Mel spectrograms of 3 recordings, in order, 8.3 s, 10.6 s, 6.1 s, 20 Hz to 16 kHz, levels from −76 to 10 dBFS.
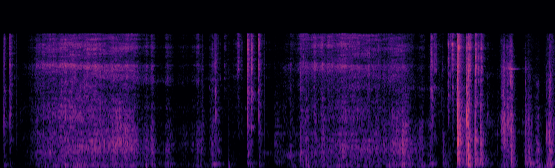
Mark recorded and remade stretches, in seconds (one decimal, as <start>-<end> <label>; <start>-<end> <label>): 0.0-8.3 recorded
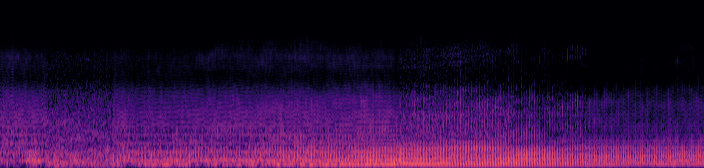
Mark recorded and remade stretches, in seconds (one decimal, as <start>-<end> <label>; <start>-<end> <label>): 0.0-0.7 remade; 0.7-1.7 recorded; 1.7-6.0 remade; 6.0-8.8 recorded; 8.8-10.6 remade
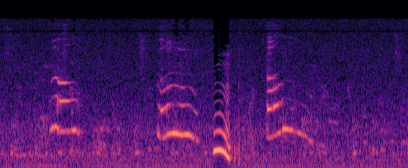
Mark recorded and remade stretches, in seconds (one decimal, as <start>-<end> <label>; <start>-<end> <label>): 0.0-6.1 recorded

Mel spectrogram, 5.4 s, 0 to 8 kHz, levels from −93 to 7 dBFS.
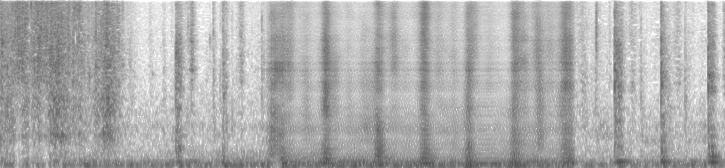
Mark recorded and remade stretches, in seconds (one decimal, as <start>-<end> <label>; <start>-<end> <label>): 0.0-2.0 recorded; 2.0-4.3 remade; 4.3-5.4 recorded

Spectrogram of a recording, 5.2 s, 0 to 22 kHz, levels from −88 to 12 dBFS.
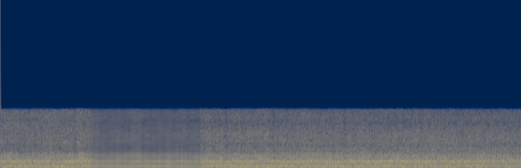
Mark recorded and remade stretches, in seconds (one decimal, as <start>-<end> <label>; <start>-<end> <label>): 0.0-0.9 recorded; 0.9-2.0 remade; 2.0-5.2 recorded

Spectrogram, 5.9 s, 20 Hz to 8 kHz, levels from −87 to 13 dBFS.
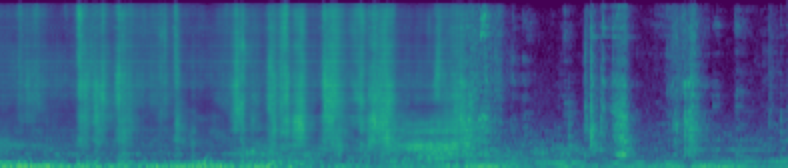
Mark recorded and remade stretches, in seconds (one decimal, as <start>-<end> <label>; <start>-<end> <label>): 0.0-3.5 remade; 3.5-5.9 recorded

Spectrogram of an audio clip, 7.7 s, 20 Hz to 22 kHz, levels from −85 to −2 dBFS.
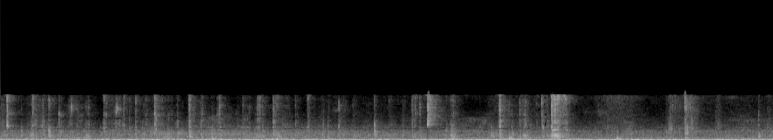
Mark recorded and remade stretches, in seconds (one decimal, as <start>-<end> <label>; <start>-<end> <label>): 0.0-0.4 recorded; 0.4-1.2 remade; 1.2-1.6 recorded; 1.6-3.1 remade; 3.1-7.7 recorded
